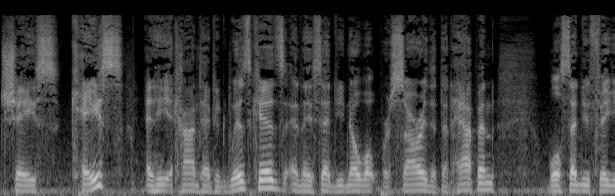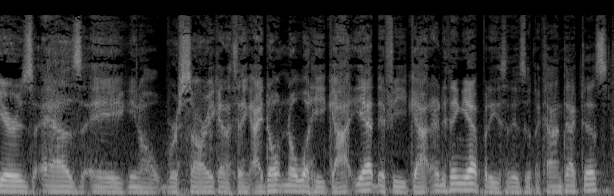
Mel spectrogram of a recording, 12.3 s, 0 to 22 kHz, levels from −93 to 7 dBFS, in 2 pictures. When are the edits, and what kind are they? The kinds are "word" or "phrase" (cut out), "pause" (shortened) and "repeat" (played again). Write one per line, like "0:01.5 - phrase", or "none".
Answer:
0:01.3 - pause
0:01.7 - word
0:05.9 - word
